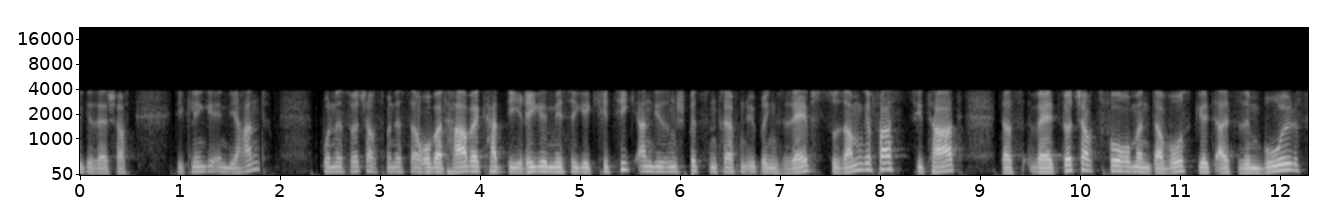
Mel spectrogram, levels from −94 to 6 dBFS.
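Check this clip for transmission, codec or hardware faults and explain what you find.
One hardware-side fault stands out. At 3.39 s the speech and background noise jump together by about 6 dB: a microphone volume stepped up, as the call software raised the device's input gain in one step. The narrow telephone band, with nothing above 4 kHz, fits the G.711 A-law call path at 64 kbps.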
